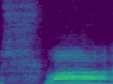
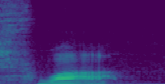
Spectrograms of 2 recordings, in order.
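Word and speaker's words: schwa: the middl most vow it's called schah and it's that upside down lowercase e it's pronounced uh similar to this one which is pronounced uh um so this is as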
